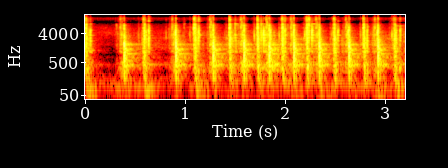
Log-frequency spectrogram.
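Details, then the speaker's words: Hustler Z zero-turn mower after half-finished engine swap, fuel shutoff solenoid unplugged to stop a 30 A fuse blowing, safety switches bypassed: rapid dry clicking about five per second with no cranking; starter clicking, no crank, cause unconfirmed. "You can hear it now. It at least tries, but the starter's jump."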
